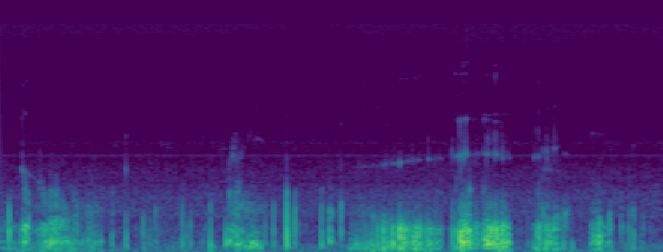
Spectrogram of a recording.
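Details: Stomach growling: low gurgling rumbles and squelching bursts from the gut, normal bowel sounds (borborygmi).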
